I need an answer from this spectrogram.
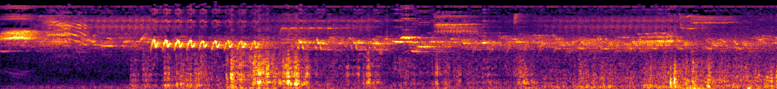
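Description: Birds chirping, with a rapid trill about two seconds in, over a dense, crackling rumble of noise.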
